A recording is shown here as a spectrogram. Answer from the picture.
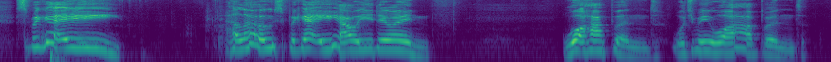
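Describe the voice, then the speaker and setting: A man with an English accent speaks fairly slowly, his pitch swinging very widely, with long, frequent pauses. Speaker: gaming live streamer. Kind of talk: casual chat. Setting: live stream.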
